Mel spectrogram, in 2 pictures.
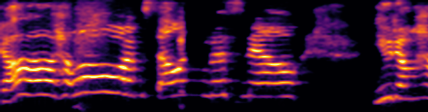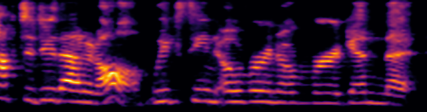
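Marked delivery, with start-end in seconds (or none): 0.0-1.8 higher, mock-cheery sales pitch; awkward pushy seller. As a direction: blurt it out like a clumsy saleswoman. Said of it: "Like, do I just say".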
